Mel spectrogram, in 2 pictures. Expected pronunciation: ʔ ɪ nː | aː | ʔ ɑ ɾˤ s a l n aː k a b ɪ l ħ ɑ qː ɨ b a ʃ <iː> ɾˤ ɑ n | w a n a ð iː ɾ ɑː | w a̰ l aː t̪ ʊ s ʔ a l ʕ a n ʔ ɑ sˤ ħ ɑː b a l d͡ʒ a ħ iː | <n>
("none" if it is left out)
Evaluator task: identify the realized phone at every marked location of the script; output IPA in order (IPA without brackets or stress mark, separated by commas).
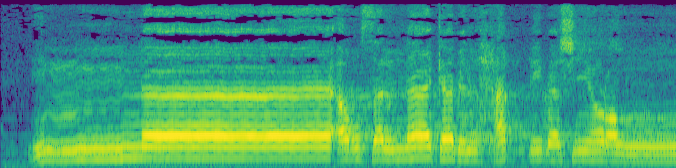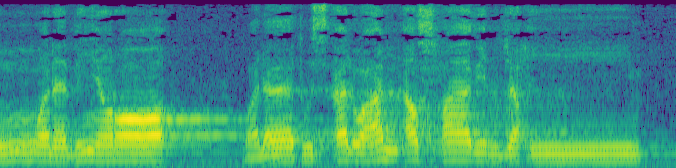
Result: iː, m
